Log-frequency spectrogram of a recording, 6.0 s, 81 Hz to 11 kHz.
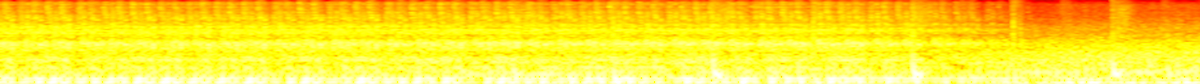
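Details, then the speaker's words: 1988 Citroen 2CV flat-twin, stone cold, just after fitting 123 electronic ignition in place of points and condenser: starts quickly and settles straight into a smooth, steady, slightly lower idle with no hunting, where before it was up and down; healthy idle. "So the biggest difference I can tell with 123 is the way it starts. It starts very quickly and immediately settles down to a really smooth, sort of, confident kind of idle."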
